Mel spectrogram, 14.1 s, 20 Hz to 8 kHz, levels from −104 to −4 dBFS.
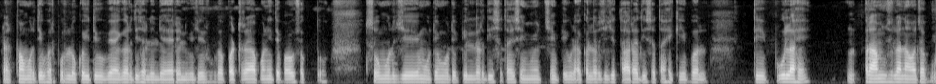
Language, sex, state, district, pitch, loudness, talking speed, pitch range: Marathi, male, Maharashtra, Nagpur, 110 Hz, -25 LUFS, 170 wpm, 105-110 Hz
